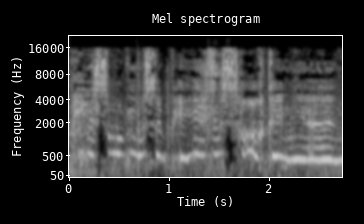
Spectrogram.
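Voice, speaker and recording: A woman's voice: extremely high pitch, a little slow, music in the background. An actress playing a lovesick young woman in a Filipino radio drama, emotional and slipping between Tagalog and English, with a Filipino accent. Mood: tearful, anguished. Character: lovesick young woman pining for her best friend's boyfriend. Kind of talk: Philippine radio drama acting. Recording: noisy radio drama track with background ambience.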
